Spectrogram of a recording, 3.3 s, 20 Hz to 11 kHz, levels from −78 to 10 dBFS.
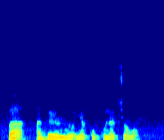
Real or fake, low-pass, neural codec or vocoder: real; 7.2 kHz; none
